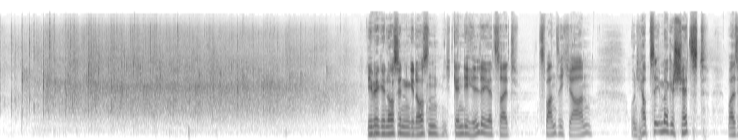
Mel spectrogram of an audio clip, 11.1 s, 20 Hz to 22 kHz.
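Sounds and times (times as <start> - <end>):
large audience applauding: 0.0 - 5.5.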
